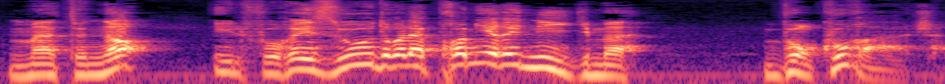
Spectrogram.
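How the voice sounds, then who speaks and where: A man's voice: on the high side, very animated, slow pace, fairly bright tone, breathy edge, full character voice. A man playing a welcoming elderly inventor who appears as a hologram in an audio story for language learners. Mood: welcoming, solemn.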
